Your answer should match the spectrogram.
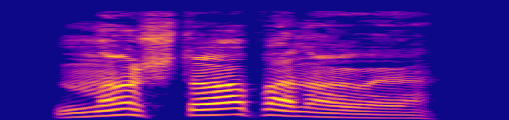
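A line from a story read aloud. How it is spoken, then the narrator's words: Smirking snort. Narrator (Russian): хмыкнул я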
